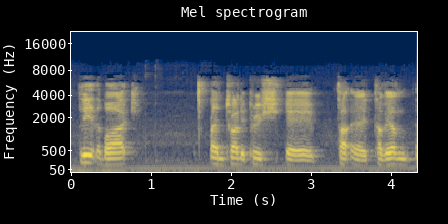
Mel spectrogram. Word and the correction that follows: Tavernier: uh, sorry. – Well done. Let me pronounce that correctly. Tavernier and,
